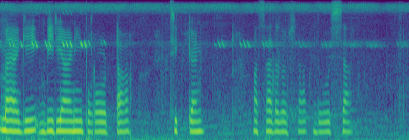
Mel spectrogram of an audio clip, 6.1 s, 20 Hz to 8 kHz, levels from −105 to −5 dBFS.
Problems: none marked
